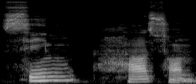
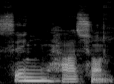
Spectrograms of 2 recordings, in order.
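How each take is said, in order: First: সিংহাসন very slow, in separated syllables; full pronunciation. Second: সিংহাসন joined up as one word, falling; full pronunciation. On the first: Teacher gives the full pronunciation, সিংহাসন drawn out. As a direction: stretch sing, then ha-son in সিংহাসন. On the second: Teacher repeats the full pronunciation, সিংহাসন run together. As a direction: repeat সিংহাসন more fluently, syllables linked. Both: Shown as a demonstration. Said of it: "এর সম্পূর্ণ উচ্চারণ হবে".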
